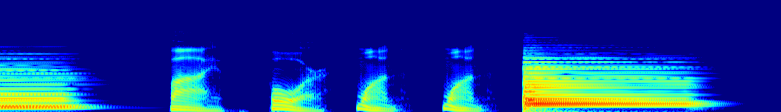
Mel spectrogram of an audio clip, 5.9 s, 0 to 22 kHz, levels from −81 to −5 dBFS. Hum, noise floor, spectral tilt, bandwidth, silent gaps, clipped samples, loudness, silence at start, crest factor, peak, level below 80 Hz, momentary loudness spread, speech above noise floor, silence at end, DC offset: none; -69 dBFS; -10 dB/octave; 4.4 kHz; 1.90-2.02 s, 2.54-2.67 s, 3.14-3.32 s, 3.79-3.93 s; under 0.1%; -25 LUFS; 0 s; 20 dB; -6 dBFS; -50 dBFS; 22 LU; 35 dB; 0.5 s; under 0.1%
